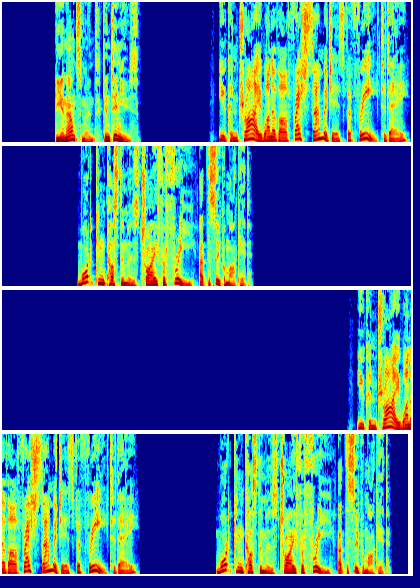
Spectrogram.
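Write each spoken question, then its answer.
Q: What can customers try for free at the supermarket?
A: a fresh sandwich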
